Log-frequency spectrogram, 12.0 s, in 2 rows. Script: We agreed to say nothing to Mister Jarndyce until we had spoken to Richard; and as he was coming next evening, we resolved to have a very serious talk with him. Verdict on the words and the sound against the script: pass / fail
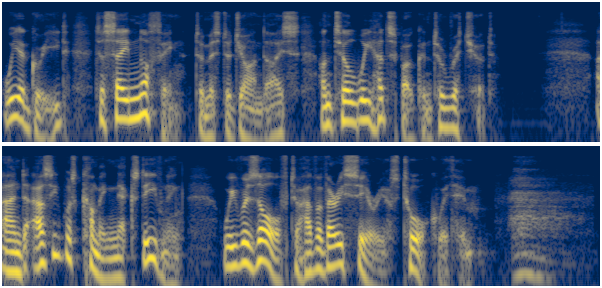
fail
